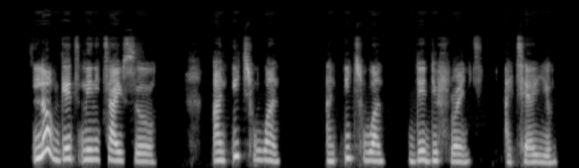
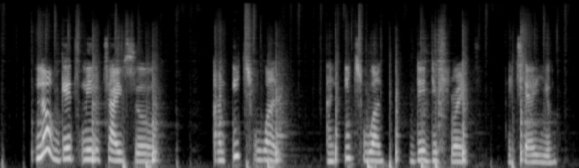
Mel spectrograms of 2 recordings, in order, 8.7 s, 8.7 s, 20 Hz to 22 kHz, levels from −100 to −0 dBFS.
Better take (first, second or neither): first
